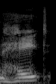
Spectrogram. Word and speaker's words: Haidt: Um, Jonathan Haidt is a researcher. H A I D T is how his name is spelled. So that would be ironic, right, if his name is hate.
